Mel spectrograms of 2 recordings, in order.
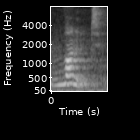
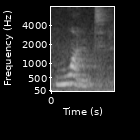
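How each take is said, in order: First: The word begins with a V sound. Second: The word begins with a W sound.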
